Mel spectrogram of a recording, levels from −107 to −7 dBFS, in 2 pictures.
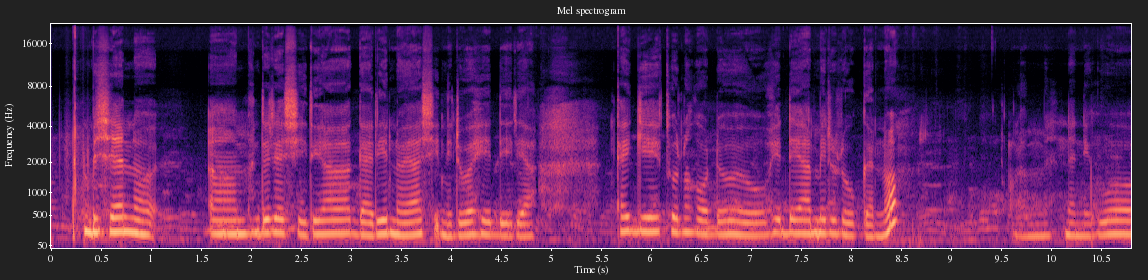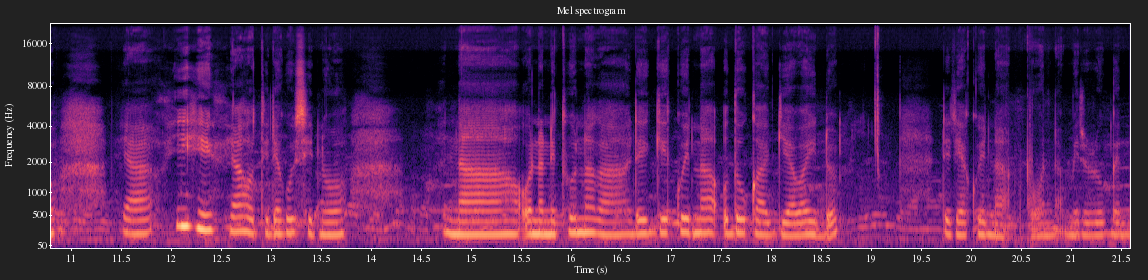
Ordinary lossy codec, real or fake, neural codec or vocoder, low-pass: none; fake; vocoder, 44.1 kHz, 128 mel bands every 256 samples, BigVGAN v2; none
